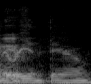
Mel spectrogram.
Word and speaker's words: Pythagorean Theorem: Everything from the constructs, the way buildings are designed, from Solomon's Temple to the Great Pyramids to the Pythagorean Theorem. I don't know if I said that right, but that actually originated... – Pythagorean Theorem.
